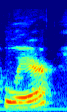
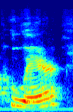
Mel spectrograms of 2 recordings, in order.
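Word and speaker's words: Pu'er: tea uh type that I have is called puer and I know it's you know Americans really aren't that familiar with it because it's spelled weird but it's pu apostrophe e RH so uh puer and the thing about puer is the Once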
